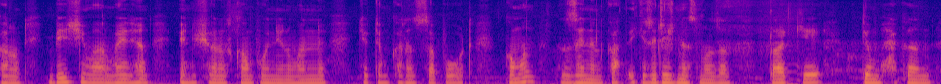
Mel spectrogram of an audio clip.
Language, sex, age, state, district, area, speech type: Kashmiri, male, 30-45, Jammu and Kashmir, Ganderbal, rural, spontaneous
